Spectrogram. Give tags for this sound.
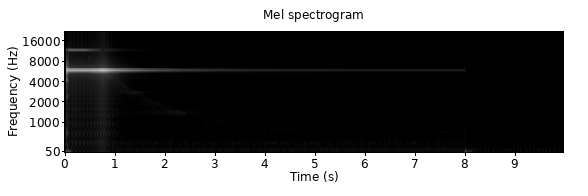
synthetizer; midi-note-120; midi-velocity-53; cs80; multisample; analogue; ddrm; C9

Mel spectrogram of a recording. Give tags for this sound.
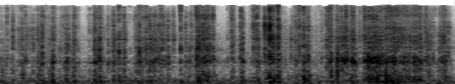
tense; tight; twisting; paper; tension; twist

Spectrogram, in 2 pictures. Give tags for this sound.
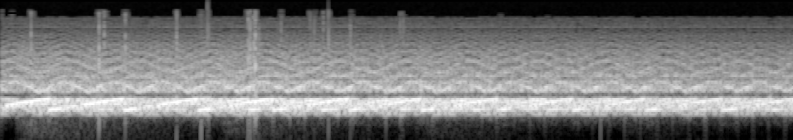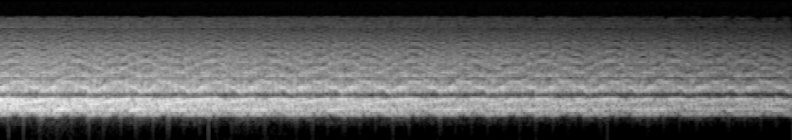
Alarm; edited

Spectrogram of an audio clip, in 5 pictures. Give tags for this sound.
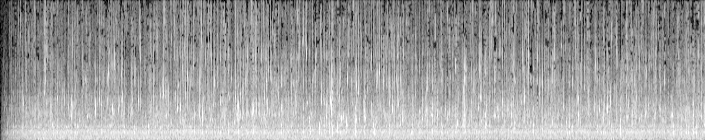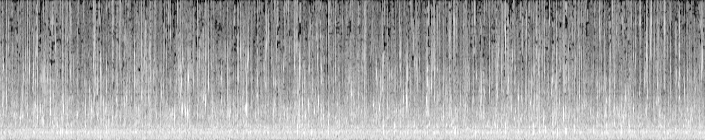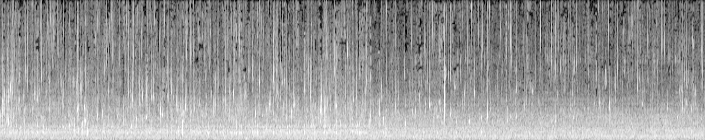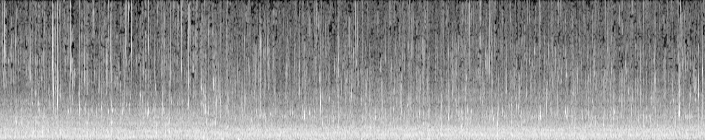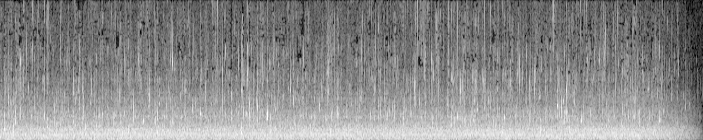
Italy; closeup; glacier; gletscher; melt-water; melting; montblanc; mountain; river; stream; water

